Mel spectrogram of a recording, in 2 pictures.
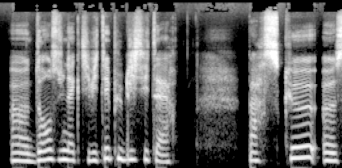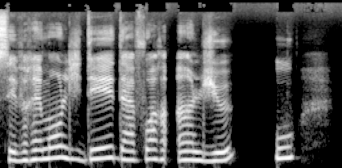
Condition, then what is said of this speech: No condition.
